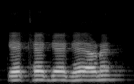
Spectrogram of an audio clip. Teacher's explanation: जो क वर्ग होता है ये आपका कंठ ध्वनि का वर्ग होता है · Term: कंठ ध्वनियां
